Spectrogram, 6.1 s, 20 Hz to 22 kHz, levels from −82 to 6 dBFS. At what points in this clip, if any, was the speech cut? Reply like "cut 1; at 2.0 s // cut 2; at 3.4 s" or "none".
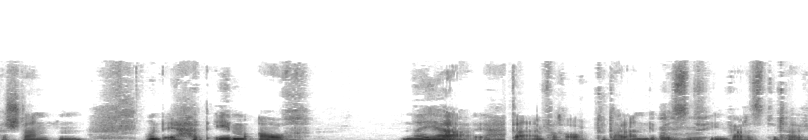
cut 1; at 3.5 s

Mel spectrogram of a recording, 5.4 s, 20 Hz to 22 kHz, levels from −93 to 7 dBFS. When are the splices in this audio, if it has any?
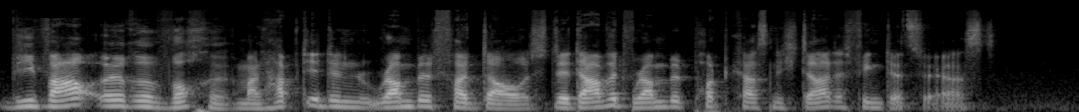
cut 1; at 1.2 s // cut 2; at 3.2 s // cut 3; at 4.4 s

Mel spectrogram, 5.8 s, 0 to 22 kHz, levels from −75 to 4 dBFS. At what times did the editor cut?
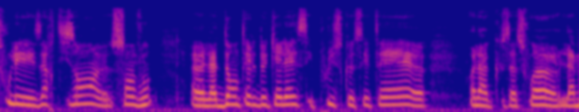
none

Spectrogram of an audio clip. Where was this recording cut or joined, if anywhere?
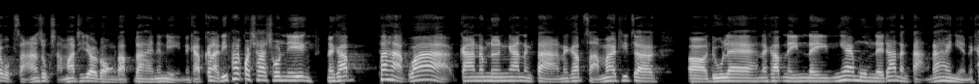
cut 1; at 3.2 s

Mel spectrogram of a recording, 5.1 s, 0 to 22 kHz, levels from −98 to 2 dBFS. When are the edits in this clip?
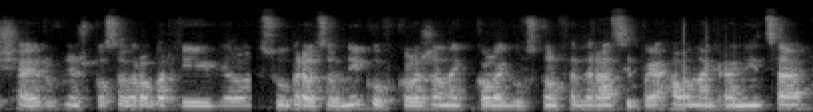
cut 1; at 1.1 s // cut 2; at 1.6 s

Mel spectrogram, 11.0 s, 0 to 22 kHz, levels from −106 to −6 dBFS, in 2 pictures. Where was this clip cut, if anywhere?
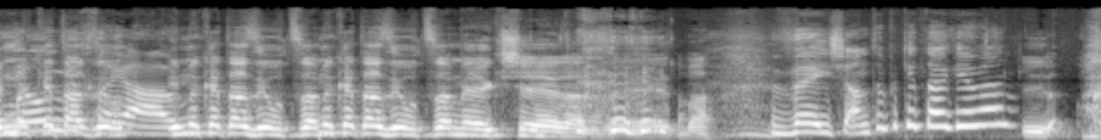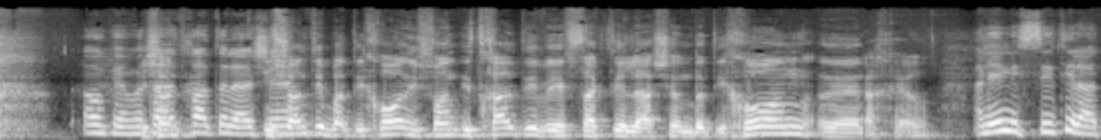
cut 1; at 1.6 s // cut 2; at 3.4 s // cut 3; at 9.8 s

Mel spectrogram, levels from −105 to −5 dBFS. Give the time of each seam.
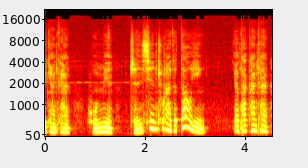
none

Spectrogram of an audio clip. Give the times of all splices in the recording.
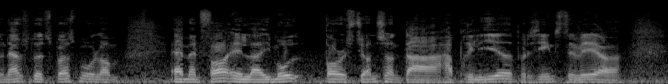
none

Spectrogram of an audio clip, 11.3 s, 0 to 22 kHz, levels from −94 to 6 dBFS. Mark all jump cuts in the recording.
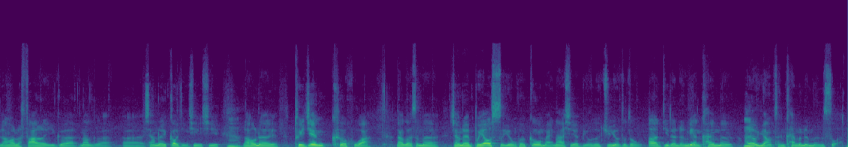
none

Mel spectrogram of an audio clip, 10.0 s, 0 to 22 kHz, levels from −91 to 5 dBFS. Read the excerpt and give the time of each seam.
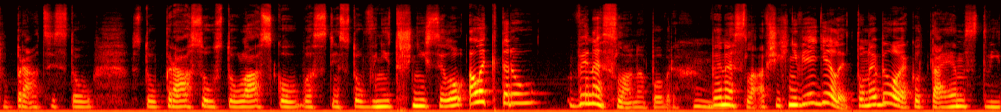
cut 1; at 8.5 s

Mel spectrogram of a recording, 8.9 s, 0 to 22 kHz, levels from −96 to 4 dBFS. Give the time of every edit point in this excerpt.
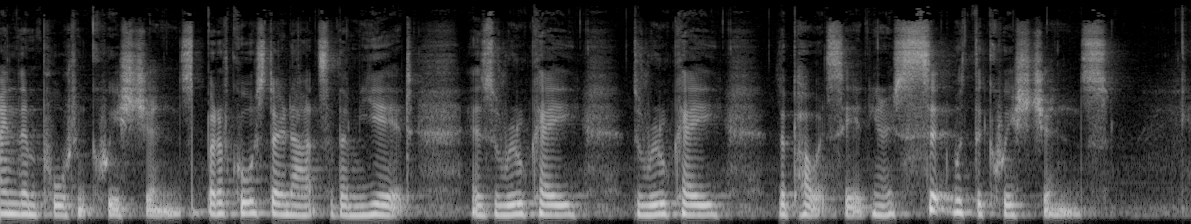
cut 1; at 4.8 s

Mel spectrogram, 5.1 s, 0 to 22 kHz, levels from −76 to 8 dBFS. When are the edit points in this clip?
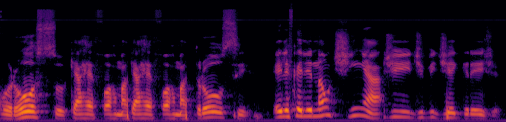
cut 1; at 1.3 s // cut 2; at 2.9 s // cut 3; at 3.8 s

